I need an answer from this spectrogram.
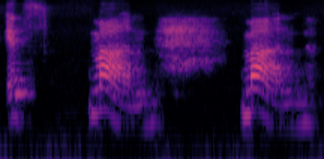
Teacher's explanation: it's very short. You cannot make it long like man in American accent.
